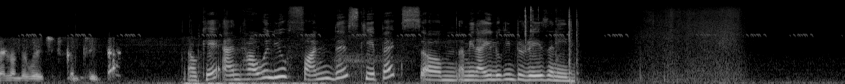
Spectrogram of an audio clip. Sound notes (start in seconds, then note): 1.8 news continues to play on TV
